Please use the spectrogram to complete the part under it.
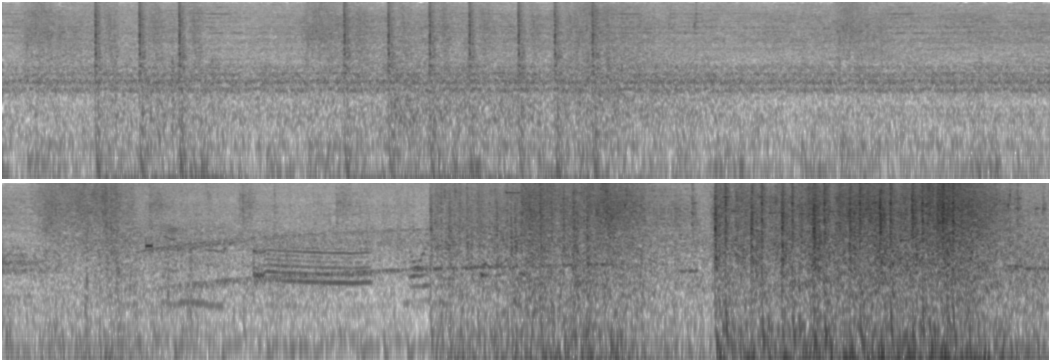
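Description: Fires roar and crackle.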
